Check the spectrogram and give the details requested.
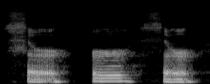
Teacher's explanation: So thir is stressed in this word, and then sti is light and unstressed.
